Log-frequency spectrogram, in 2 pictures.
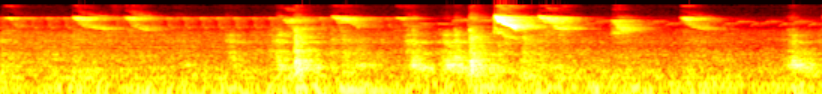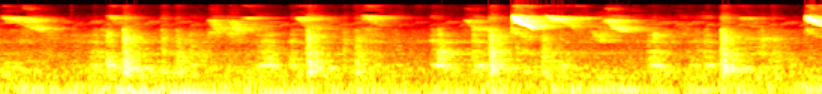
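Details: Pleci, the Indonesian name for the white-eye, delivering its ngalas song: long chains of high, sharp downward-sliding whistles, occasionally broken by louder ringing notes, over light clicking background noise.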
